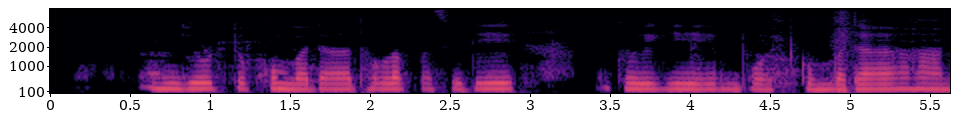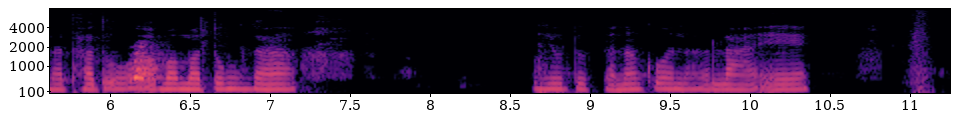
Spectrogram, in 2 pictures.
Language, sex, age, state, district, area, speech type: Manipuri, female, 30-45, Manipur, Imphal East, rural, spontaneous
